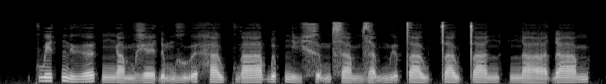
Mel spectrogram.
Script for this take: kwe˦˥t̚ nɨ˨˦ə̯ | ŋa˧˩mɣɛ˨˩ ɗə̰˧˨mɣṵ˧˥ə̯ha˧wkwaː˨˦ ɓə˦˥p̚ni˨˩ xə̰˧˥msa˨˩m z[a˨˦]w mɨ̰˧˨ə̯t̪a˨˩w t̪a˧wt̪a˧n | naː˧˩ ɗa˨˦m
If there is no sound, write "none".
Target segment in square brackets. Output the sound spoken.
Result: a̰˧˨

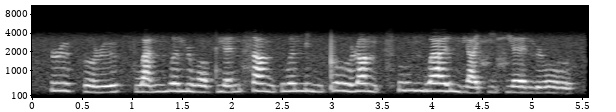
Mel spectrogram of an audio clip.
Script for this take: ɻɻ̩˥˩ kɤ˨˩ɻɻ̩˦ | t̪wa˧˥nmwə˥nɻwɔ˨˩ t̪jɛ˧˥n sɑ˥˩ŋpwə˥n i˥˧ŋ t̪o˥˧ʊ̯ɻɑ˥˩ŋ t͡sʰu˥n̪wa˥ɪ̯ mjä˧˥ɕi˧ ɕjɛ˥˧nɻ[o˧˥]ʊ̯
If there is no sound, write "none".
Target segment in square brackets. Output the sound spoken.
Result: o˥˩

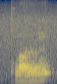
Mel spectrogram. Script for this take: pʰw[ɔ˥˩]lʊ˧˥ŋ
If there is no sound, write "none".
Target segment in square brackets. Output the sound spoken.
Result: ɔ˨˩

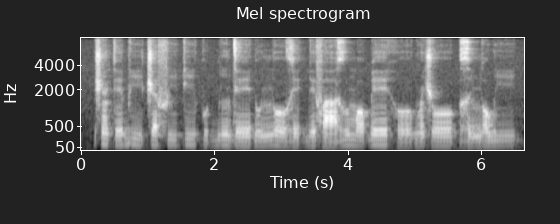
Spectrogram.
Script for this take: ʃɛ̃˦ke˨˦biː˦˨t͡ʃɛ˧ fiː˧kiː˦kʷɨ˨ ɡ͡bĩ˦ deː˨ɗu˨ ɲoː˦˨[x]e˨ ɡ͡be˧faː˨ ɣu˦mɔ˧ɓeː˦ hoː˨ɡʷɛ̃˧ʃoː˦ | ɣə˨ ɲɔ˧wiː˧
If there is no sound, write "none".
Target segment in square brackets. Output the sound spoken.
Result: ɣ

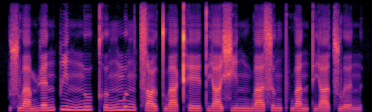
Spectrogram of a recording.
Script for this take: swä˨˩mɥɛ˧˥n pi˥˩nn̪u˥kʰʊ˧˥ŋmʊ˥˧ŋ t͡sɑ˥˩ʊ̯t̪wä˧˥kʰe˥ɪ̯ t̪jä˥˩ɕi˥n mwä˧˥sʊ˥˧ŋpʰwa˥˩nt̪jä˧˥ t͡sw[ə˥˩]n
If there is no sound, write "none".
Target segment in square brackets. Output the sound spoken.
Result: ə˥˩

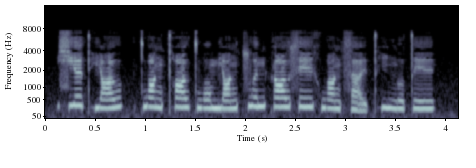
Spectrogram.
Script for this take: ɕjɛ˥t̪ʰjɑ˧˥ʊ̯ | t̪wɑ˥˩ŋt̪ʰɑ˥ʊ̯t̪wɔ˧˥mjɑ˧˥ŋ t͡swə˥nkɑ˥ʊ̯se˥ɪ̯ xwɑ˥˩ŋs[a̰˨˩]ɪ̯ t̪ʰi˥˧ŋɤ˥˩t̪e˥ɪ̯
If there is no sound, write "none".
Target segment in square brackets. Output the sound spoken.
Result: a̰˨˩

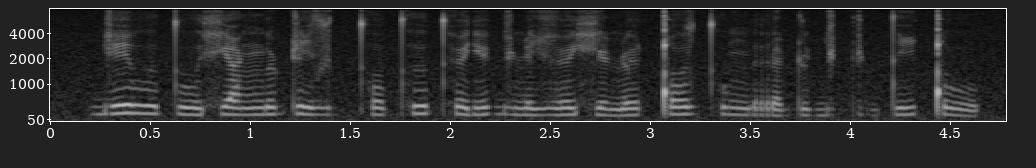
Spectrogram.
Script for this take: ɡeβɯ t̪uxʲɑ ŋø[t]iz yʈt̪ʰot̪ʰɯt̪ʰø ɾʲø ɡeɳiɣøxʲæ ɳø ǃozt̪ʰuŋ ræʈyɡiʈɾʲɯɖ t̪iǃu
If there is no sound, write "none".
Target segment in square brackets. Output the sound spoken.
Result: ʈ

